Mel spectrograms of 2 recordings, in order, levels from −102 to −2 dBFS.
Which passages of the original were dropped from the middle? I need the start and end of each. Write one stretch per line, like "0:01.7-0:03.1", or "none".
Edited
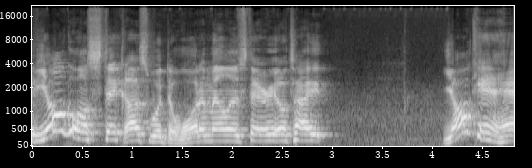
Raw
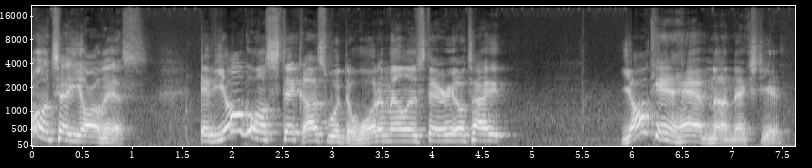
none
